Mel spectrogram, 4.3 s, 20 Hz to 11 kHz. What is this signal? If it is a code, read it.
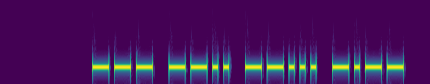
Morse code, heard as a keyed tone, about 22 wpm, 700 Hz. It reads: OZ7Y
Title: DXCC-100 Call Signs - 4 Characters - 22wpm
